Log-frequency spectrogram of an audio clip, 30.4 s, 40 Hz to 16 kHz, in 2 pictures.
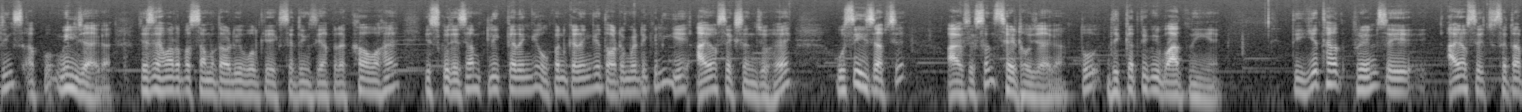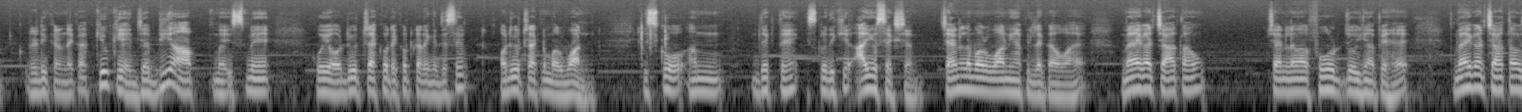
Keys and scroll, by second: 21.7 ctrl+=.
